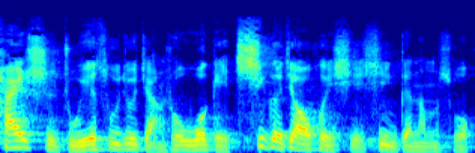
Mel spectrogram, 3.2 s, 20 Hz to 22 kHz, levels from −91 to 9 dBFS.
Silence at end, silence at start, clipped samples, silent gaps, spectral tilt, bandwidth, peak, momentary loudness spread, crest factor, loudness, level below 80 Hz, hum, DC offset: 0 s; 0 s; under 0.1%; none; -4 dB/octave; 14 kHz; -10 dBFS; 8 LU; 20 dB; -30 LUFS; -68 dBFS; none; under 0.1%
